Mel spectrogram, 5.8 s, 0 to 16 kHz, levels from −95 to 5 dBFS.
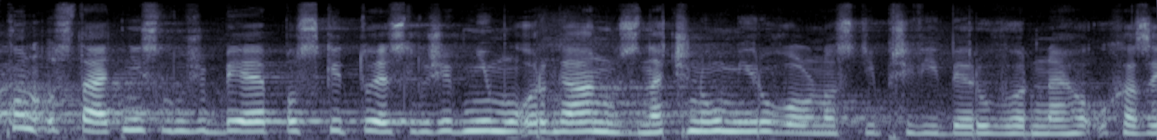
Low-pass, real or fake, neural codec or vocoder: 14.4 kHz; real; none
